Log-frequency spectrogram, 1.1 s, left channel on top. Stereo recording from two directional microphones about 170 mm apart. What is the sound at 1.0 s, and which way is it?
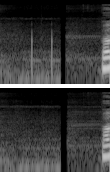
Quack, 10° left (ahead or behind).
